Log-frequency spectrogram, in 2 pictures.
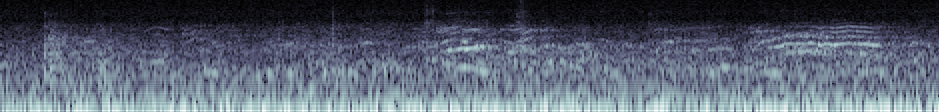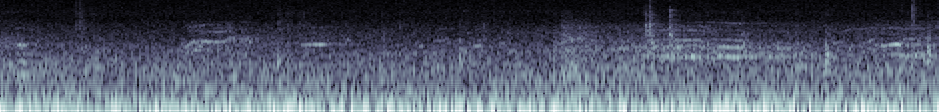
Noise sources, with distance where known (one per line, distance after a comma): background noise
